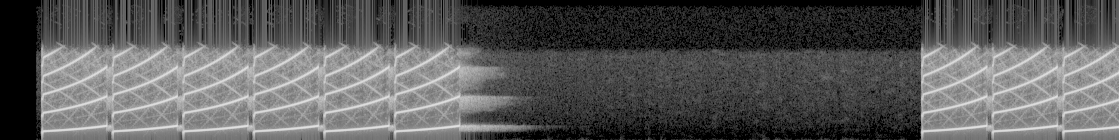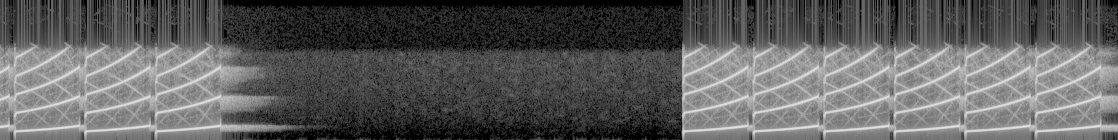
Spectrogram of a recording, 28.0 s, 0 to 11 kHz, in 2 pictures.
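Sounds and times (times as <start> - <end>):
tsunami warning siren whoops: 0.5 - 6.3, 11.5 - 17.3, 22.5 - 27.9.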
